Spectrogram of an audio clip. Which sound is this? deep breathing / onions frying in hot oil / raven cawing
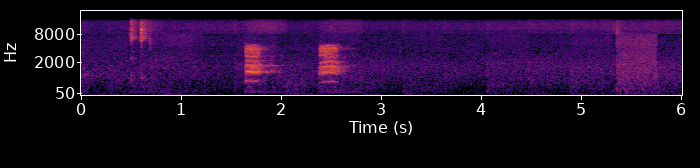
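raven cawing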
